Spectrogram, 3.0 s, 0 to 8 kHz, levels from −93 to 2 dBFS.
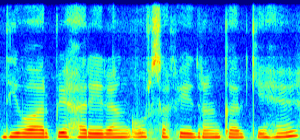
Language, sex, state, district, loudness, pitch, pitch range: Hindi, female, Bihar, West Champaran, -14 LUFS, 200 Hz, 195-205 Hz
